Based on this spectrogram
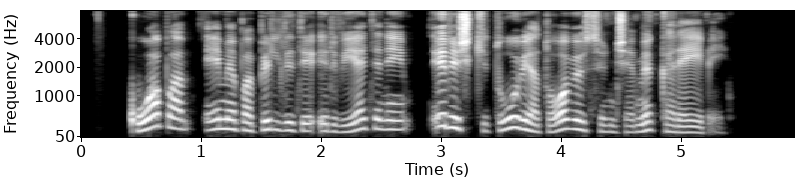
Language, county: Lithuanian, Kaunas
